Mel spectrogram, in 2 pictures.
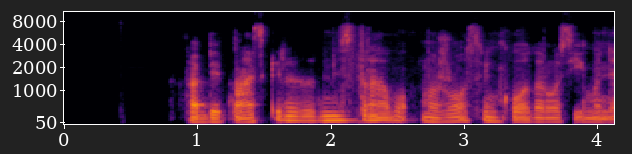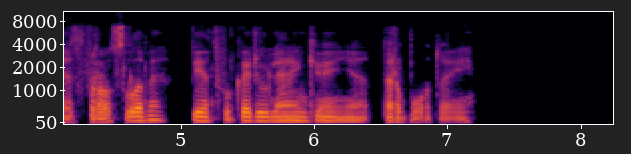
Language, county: Lithuanian, Vilnius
